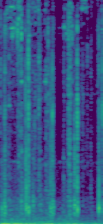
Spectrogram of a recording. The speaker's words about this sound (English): That's the sound of a horse drawn cart bringing people onto land that's not theirs.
